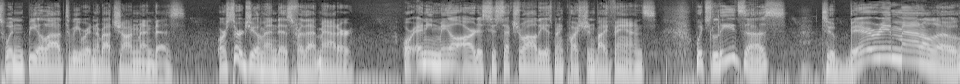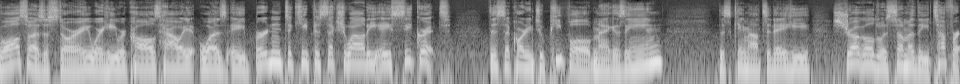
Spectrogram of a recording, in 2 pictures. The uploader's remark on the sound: podcasts live from Café Anyway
